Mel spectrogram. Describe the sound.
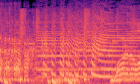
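Air horn sound effect blaring loud and brassy through the whole stretch, starting with a few stuttered, wavering bursts before settling into a long held honk.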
